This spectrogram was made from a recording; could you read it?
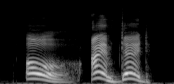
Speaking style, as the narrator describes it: he cried, several times over

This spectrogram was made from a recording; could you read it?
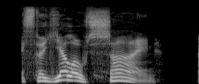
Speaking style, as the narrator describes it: said angrily

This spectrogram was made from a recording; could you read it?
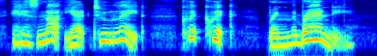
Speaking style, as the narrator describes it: he cried out to me

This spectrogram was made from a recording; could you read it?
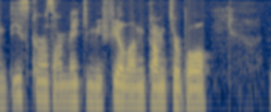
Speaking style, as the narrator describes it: whispers, saying

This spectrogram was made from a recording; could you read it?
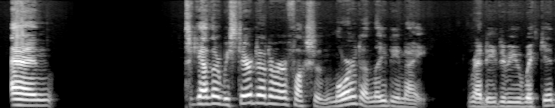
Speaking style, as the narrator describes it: he purred

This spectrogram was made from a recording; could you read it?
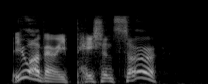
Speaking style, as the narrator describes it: cried Philippe, who was boiling with rage

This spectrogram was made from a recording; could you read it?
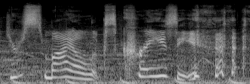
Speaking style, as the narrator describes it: Latoya laughed

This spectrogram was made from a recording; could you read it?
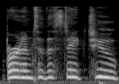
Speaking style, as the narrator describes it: cried Miss Morrow

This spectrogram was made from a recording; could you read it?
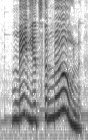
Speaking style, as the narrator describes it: said Ethan excitedly

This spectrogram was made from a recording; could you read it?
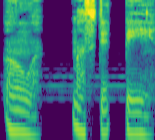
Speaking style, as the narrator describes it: sighed the grandmother

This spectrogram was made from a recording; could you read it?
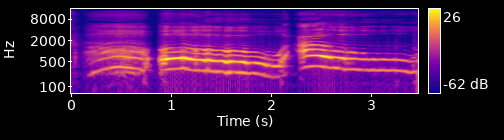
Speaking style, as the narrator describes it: yelled Tom, with fright

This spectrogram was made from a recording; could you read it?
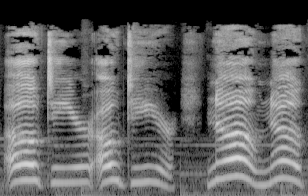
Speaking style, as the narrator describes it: cried the child, struggling

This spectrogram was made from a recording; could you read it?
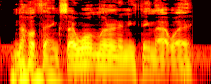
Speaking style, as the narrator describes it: laughed and said

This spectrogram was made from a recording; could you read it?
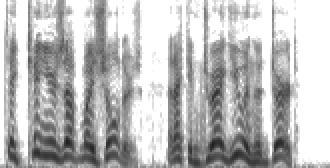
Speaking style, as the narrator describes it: Fray Felipe cried

